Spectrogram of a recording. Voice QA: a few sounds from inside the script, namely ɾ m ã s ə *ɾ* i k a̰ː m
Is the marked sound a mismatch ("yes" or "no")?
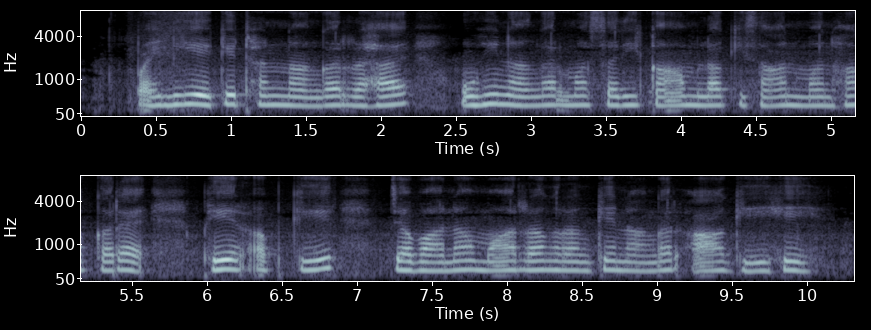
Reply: no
